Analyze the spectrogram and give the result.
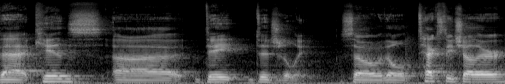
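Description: The man speaks with an American accent, and audible room echo fills the recording. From US West Coast, Los Angeles. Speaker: fitness coach and investor. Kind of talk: casual interview. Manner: halting, many fillers.

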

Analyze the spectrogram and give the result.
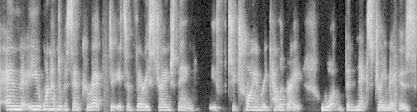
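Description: A woman with an Australian accent, a medium pitch with ordinary variation, and a very slow pace. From Australia, Northern Beaches of Sydney. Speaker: actor and Broadway performer. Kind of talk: casual interview chat. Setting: video call.

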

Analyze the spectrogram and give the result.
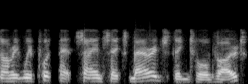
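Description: A fairly quick voice with an Australian accent. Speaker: talkback caller. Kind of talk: talkback call. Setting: phone call.

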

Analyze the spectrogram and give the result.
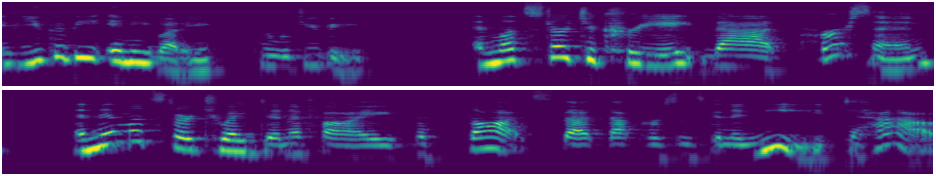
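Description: A woman with a fairly high, somewhat breathy voice talks at a moderate pace, her pitch swinging very widely. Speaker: mindset coach. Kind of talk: interview, conversational talk. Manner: animated, energetic.

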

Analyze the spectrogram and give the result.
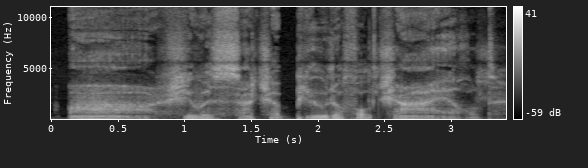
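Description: In a put-on character voice, a man growls out his words at a very slow pace, raspy and pitched very deep and low. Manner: whiny, nasal, fussy.

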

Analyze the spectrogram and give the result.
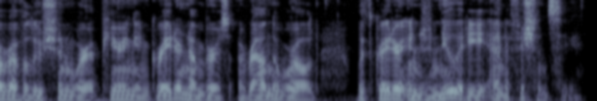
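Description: Over a silent background in a very clean recording, a man in a plain, everyday voice talks fairly quickly at medium pitch. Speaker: podcast co-host. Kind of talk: podcast intro and outro reading.

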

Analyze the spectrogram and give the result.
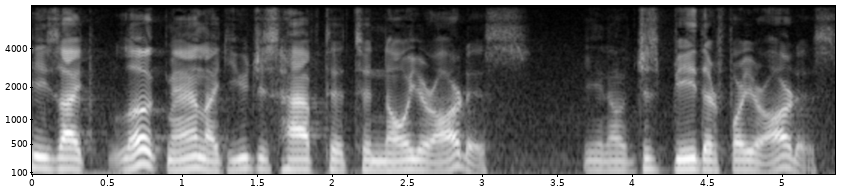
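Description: Fairly even intonation marks this man's speech. His pitch is medium and his pace moderate. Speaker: music industry A&R person. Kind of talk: casual interview. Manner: repetitive, halting with fillers.

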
